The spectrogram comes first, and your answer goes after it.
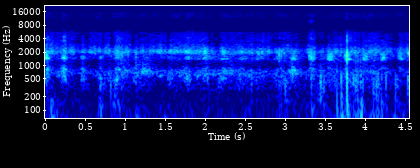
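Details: Cairn Terrier named Skylah, a pet dog in Melbourne, panting heavily and shaking with fear during thunderstorms while cuddling up; steady rapid breathy rasps run throughout at a quick even rhythm with a faint high background hiss.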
